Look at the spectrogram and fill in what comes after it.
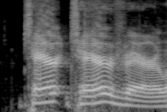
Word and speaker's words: Tarver: Tarver, like Tare Bear.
